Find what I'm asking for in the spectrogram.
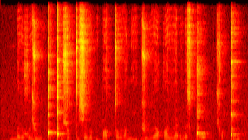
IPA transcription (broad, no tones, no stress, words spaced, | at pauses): mːɜleχʷelʐu ŋɜǃeǃʰuɕo tːiɕɜ lopipɑ tːɔlːɑŋi | ʐulːɜo̯qʷe lːæʔiwɜsǃɔ | t͡ʃʰɔǃu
